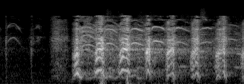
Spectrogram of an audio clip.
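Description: High-pitched laughter in quick repeated bursts, breaking out loudly about three-quarters of a second in after a brief hush.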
